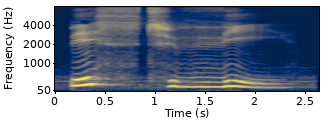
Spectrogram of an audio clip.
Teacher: There aren't any pauses in between the words. The breath keeps going between bist and wie.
